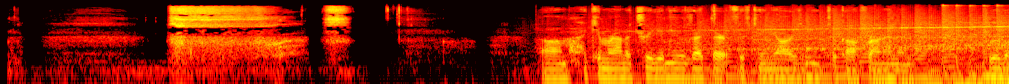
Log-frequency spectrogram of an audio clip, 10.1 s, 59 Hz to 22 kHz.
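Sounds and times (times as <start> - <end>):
man breathing hard: 0.4 - 5.3.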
